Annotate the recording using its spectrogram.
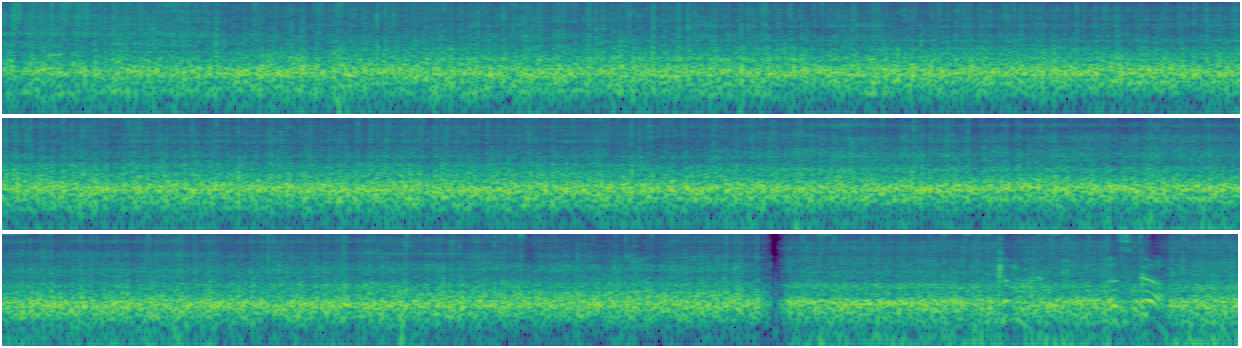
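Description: Skateboard wheels rolling fast over rough asphalt, a steady rolling rumble that cuts out briefly near the end.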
